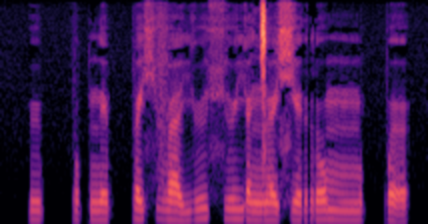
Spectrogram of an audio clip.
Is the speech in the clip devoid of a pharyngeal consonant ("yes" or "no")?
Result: yes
